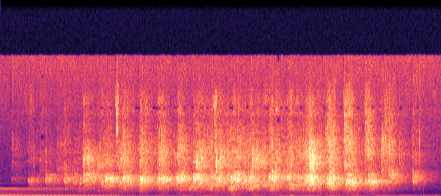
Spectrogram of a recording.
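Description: The last piano chord dies away over the first couple of seconds while light applause from a small congregation starts about half a second in and tapers off toward the end.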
